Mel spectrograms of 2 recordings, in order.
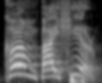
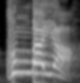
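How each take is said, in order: First: The three words are said separately and clearly. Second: The words are run together into one word.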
